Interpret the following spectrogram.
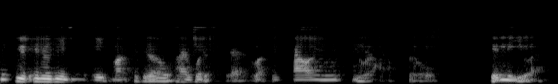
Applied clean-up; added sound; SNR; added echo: neural mask model DeepFilterNet 3.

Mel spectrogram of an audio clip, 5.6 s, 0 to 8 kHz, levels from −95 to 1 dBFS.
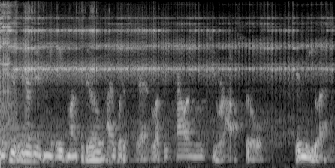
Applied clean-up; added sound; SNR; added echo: none; Coin (dropping); 4 dB; reverberation time 1.1 s.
